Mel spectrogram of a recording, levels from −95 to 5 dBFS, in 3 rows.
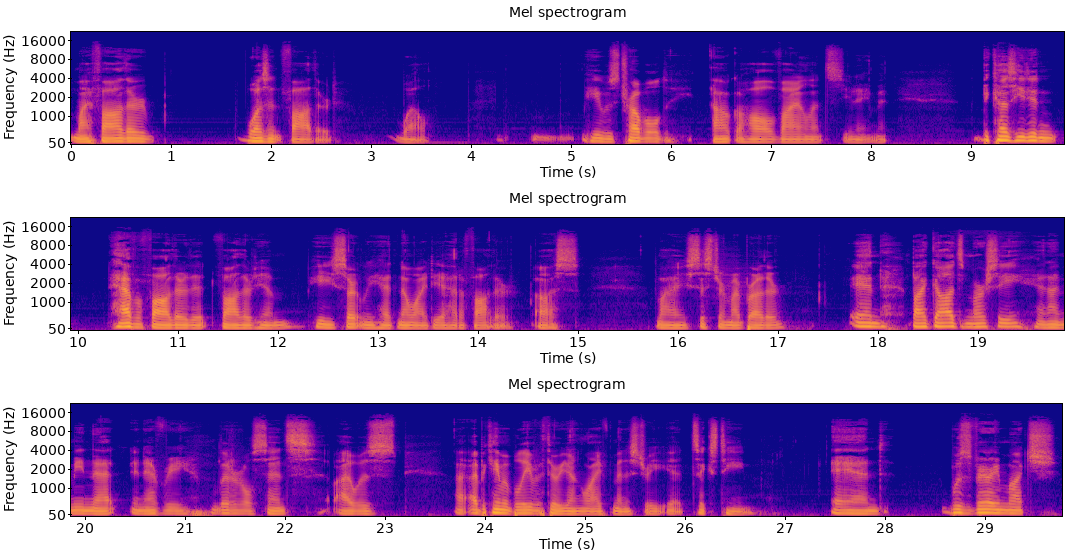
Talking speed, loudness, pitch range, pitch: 130 wpm, -23 LUFS, 90-115 Hz, 100 Hz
